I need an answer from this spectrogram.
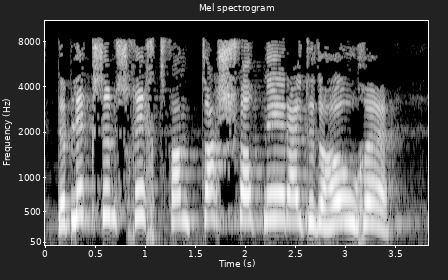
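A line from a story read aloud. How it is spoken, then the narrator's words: Called out while leaping. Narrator (Dutch): riep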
